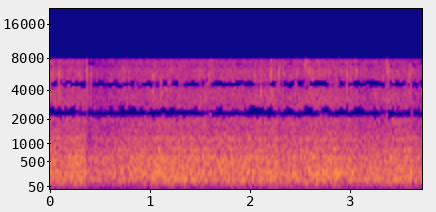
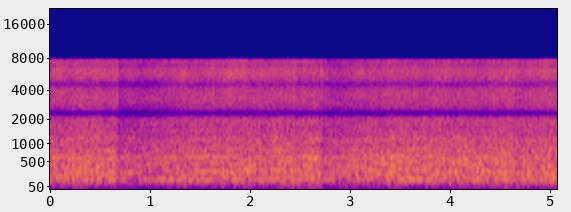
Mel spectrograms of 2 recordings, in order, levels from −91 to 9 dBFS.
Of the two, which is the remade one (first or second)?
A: second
